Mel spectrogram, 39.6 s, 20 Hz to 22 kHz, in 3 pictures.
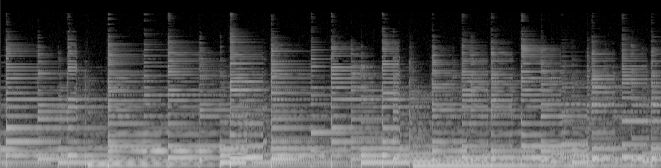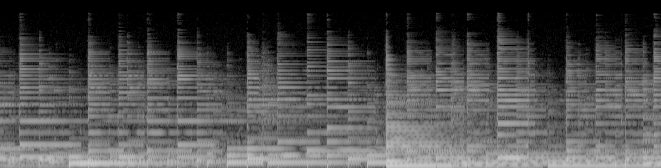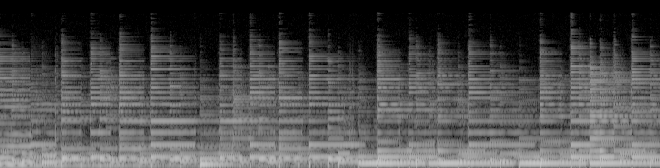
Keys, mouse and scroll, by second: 0.4 middle click, 0.6 click, 0.6 right click, 0.8 middle click, 1.1 ctrl+KP_1, 1.1 middle click, 2.2 click, 3.2-4.5 middle drag, 4.5 ., 4.7 click, 5.3-6.6 middle drag, 6.6 click, 6.9 middle click, 7.5 middle click, 8.1-9.4 right drag, 8.6 middle click, 9.0 click, 9.0 middle click, 10.4 middle click, 10.7 ctrl+KP_1, 10.9 middle click, 11.4 e, 12.2 click, 13.2 middle click, 14.0 right click, 14.6 middle click, 15.1 right click, 15.7 middle click, 16.2 ctrl+KP_1, 16.5 e, 16.8 click, 17.7 middle click, 17.9 Tab, 18.1 shift+space, 18.3 click, 18.9 middle click, 19.3 click, 19.3 middle click, 20.1 middle click, 20.7 ctrl+s, 22.0 shift+space, 22.9 shift+d, 23.3 m, 23.6 right click, 23.8 middle click, 25.1-27.7 typing, 25.7 click, 26.3 middle click, 27.1 right click, 27.3 Tab, 27.3 click, 27.3 middle click, 28.2 ctrl+l, 28.5-30.2 middle drag, 28.6 click, 30.2 a, 30.5 c, 32.2 v, 32.7 middle click, 32.9 right click, 33.1 middle click, 34.4 Tab, 34.6-37.2 typing, 35.2 middle click, 35.2 right click, 36.7 alt+h, 36.9 Tab, 37.1 Tab, 37.8 click, 38.2 Tab, 39.1 click, 39.1 shift+h, 39.3 Escape, 39.3 right click.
